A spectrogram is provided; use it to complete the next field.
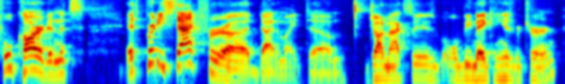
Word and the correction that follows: Moxley: Instead of Moxley.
